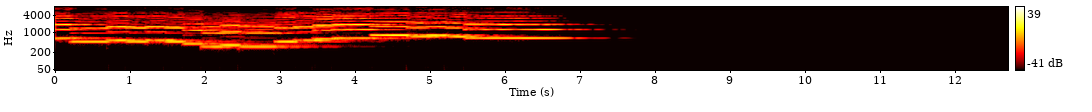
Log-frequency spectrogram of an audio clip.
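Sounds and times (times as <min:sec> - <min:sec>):
clarinet and saxophone duet: 0:00.0 - 0:06.9.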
